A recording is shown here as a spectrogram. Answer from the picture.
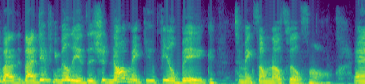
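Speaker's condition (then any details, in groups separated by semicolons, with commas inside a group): Slurred speech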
